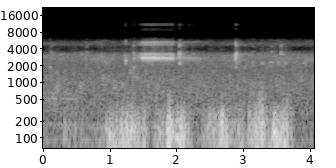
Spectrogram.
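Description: Wind buffeting the microphone in irregular low rumbles, with one steady high-pitched bird note held for about half a second, a little over a second in.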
